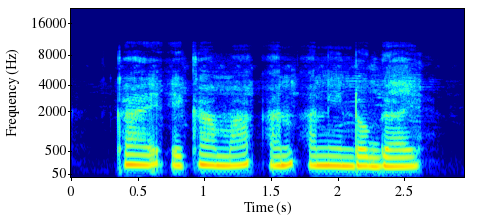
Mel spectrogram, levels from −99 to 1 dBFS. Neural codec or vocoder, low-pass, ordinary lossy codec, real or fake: none; 10.8 kHz; none; real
